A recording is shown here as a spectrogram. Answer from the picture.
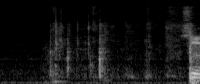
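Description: A few light clicks and knocks from the case of a General Dynamics GD8000 rugged laptop as it is picked up and tilted by hand.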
